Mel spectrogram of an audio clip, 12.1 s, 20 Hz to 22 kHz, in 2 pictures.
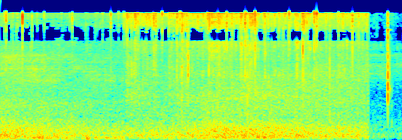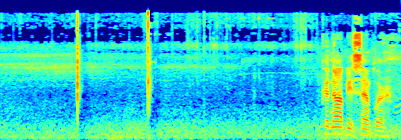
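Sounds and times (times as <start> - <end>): campfire crackling: 0.0 - 12.0.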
